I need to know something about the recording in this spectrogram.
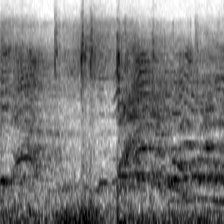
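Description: Faint voices of people in a large, echoing hall, such as a congregation murmuring a response to a greeting, with a light knock about a second in.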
